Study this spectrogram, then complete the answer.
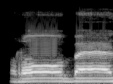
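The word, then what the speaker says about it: رَبَّا: শিখবো তাসতিদওয়ালা হরফের উচ্চারণ তাশতিদওয়ালা হরফ দুইবার উচ্চারণ হবে একবার পূর্বের হরকতের সঙ্গে আরেকবার নিজ হরকতের উচ্চারণ হবে ঠিক আছে দেখো র বাবা জবর রব র বাবা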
